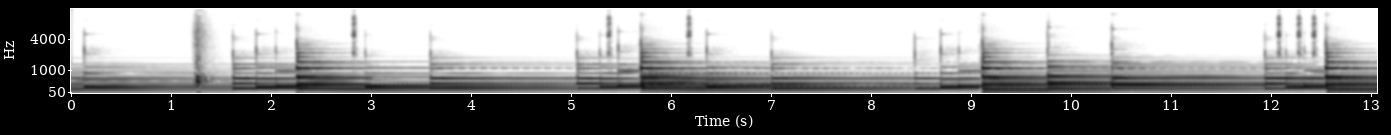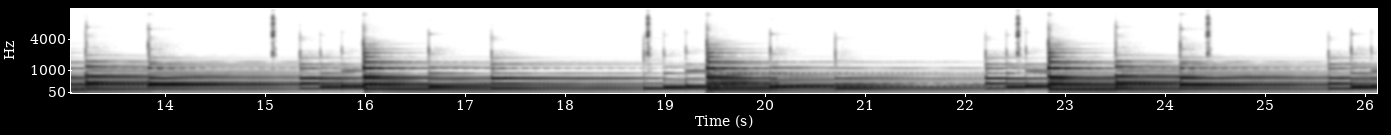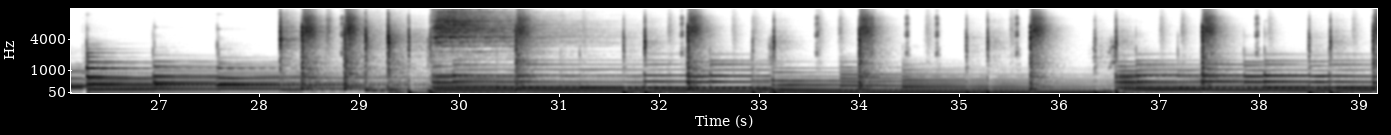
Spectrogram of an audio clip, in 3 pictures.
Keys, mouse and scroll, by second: 1.2 KP_7, 2.0 Tab, 2.6 click, 3.6 ctrl+r, 7.6-8.0 middle drag, 8.0 scroll up 2, 8.2-12.0 middle drag, 12.0-12.4 shift+drag, 12.8 KP_7, 15.4 KP_3, 16.0-16.3 scroll down 1, 16.3 e, 18.9-19.8 middle drag, 19.8 KP_7, 20.6 e, 22.6 scroll up 1, 22.8 shift+middle click, 23.2 s, 24.4 middle click, 24.8 scroll down 2, 25.0 middle click, 25.5 scroll up 1, 25.6-26.9 middle drag, 26.9 e, 28.8 scroll down 3, 29.0 middle click, 29.2 scroll up 2, 29.4 middle click, 30.0 KP_7, 30.3 middle click, 30.8 scroll up 1, 31.0-32.0 middle drag, 32.0 click, 32.4-33.4 middle drag, 33.4 shift+click, 33.6-34.0 middle drag, 34.0 click, 34.4 shift+drag, 34.6 shift+click, 34.8-35.4 middle drag, 35.4 shift+click, 35.6-37.4 middle drag, 37.4 shift+click, 37.8 shift+drag, 38.0-39.1 middle drag.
